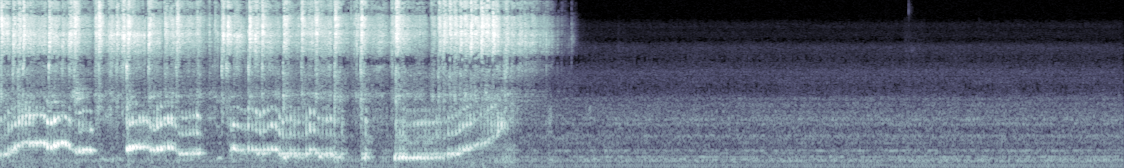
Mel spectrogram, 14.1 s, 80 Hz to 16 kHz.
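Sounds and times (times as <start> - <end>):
hissing shaker rattle: 0.0 - 7.2.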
